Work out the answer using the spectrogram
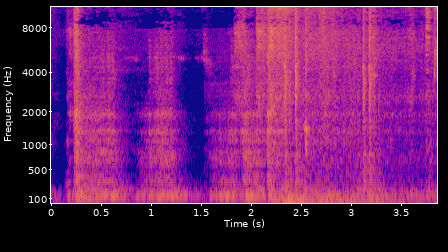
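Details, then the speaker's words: Old Nash on a 6-volt system, glass fuel sediment bowl replaced with fence-post cap, a couple gallons in tank: slow labouring starter in uneven bursts, engine never catches; seems fuel-starved, owner may need to prime carburettor. "Listen to that 6-volt system working. Come on, baby. Come on. Uh-oh. She is out of gas."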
